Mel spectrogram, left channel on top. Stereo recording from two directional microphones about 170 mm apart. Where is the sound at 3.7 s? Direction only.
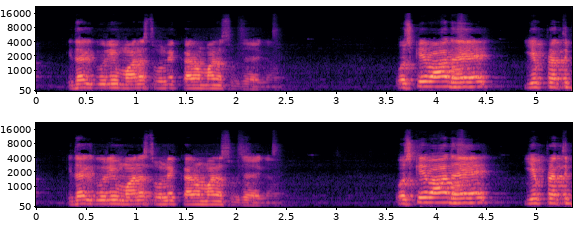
25° right (ahead or behind).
